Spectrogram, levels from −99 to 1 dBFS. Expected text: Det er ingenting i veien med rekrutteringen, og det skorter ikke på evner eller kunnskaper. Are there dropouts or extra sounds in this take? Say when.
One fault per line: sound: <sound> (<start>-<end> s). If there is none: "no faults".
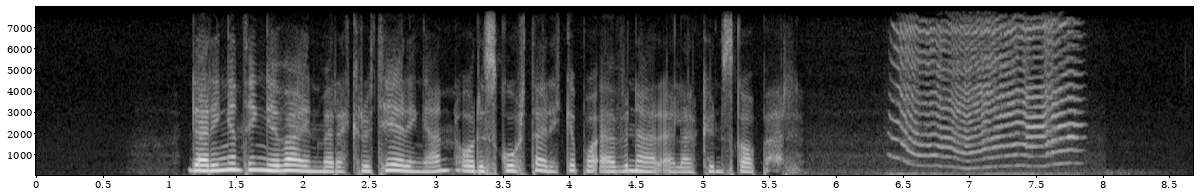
sound: squeak (6.3-7.9 s)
